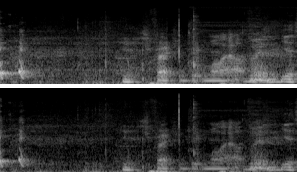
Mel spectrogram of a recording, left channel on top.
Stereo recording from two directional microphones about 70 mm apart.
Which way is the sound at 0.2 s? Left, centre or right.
Right.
